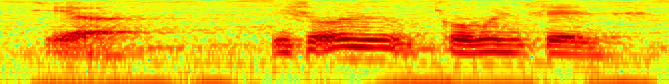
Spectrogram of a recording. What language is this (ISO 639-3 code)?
eng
